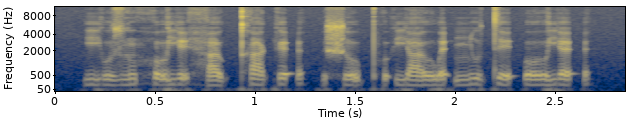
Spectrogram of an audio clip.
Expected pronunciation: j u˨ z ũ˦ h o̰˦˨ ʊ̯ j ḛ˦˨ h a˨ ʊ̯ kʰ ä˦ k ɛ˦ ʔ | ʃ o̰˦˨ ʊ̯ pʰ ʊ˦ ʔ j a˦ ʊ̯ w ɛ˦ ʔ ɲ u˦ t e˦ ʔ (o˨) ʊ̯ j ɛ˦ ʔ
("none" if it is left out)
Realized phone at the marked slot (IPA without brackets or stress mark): o˦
